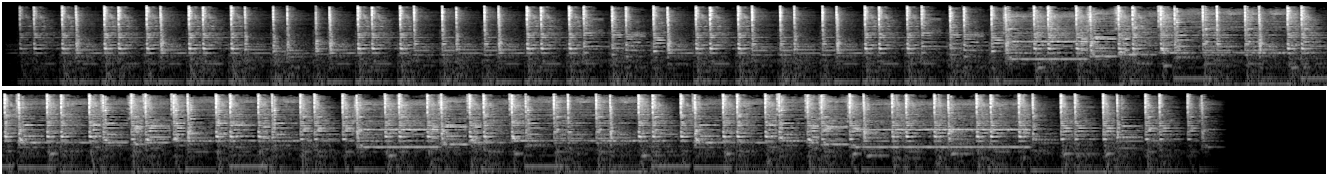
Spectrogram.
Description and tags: Virtual Koto, Shamisen and Shakuhachi VST by ShamiKoto (Festa In Autumn, Folk Okinawa)
Audio Sample: 'Festa In Autumn' (Folk Okinawa) testing Virtual Koto, Shamisen and Shakuhachi VST presets with ShamiKoto and DAL Flute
